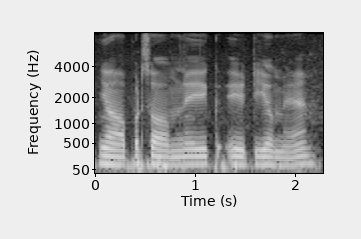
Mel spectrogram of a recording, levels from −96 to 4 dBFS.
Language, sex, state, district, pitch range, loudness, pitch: Hindi, male, Uttar Pradesh, Shamli, 120-130 Hz, -17 LUFS, 125 Hz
